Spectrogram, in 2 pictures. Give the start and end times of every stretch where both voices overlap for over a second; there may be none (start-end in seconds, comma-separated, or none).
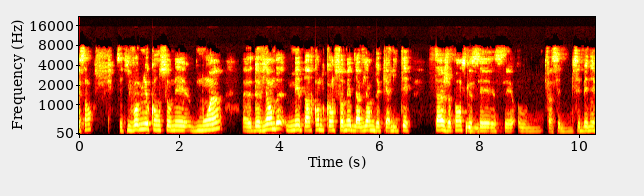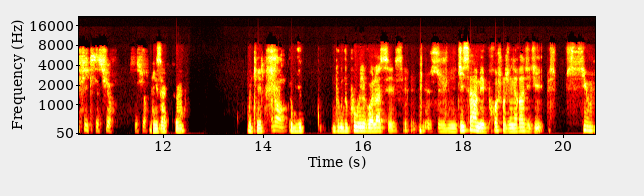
none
